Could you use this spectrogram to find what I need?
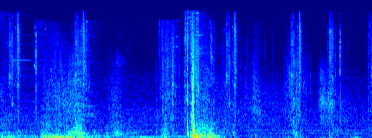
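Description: Quick footsteps patter over grass.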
